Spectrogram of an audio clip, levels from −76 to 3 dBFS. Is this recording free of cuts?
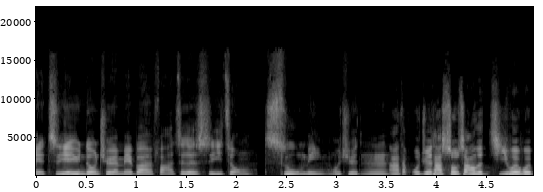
no; 2 cuts; at 2.2 s, 3.2 s

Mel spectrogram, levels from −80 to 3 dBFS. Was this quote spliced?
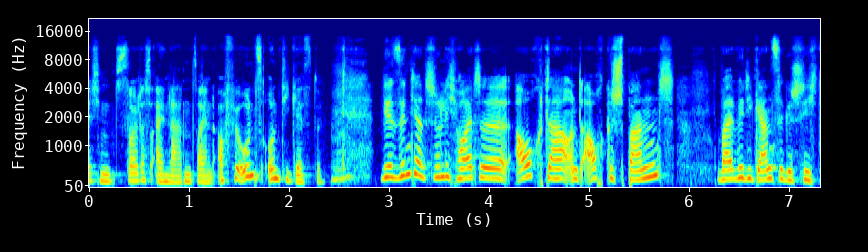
no; 0 cuts

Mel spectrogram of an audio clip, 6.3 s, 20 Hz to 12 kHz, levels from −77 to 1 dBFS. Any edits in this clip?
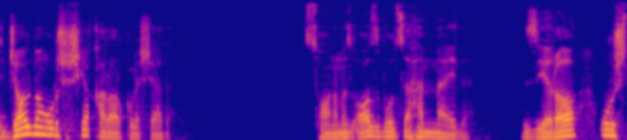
no; 0 cuts

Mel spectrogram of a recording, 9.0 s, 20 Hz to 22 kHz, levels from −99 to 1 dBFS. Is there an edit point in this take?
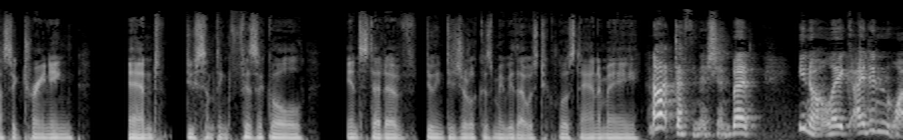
yes; 1 cut; at 6.5 s

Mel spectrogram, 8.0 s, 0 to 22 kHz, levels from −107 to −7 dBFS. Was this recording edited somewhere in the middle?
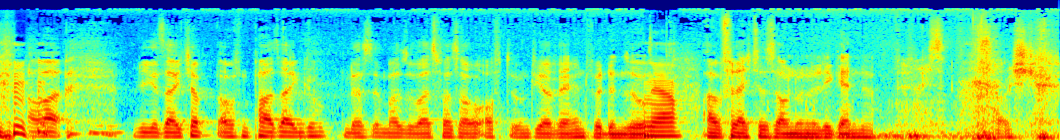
yes; 1 cut; at 5.3 s

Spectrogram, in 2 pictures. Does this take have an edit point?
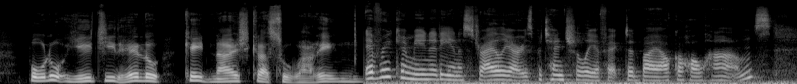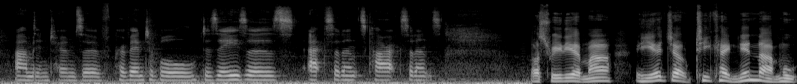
yes; 2 cuts; at 8.3 s, 13.2 s

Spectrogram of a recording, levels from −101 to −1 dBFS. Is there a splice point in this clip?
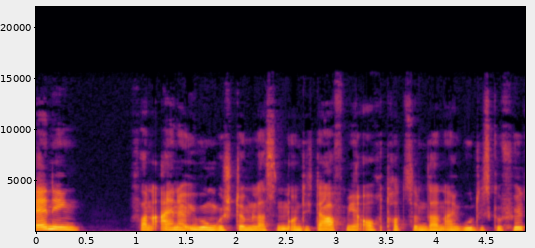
yes; 1 cut; at 2.5 s

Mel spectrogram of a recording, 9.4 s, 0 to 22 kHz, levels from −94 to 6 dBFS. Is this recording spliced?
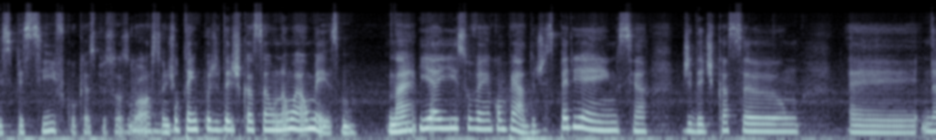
yes; 2 cuts; at 1.7 s, 4.1 s

